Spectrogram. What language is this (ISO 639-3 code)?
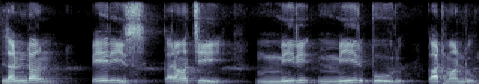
mai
